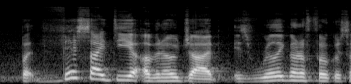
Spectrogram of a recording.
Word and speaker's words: ogive: this idea of an ove is really going to focus on the cumulative frequency and in ogive even though it looks like o give is spelled like this is really nothing more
